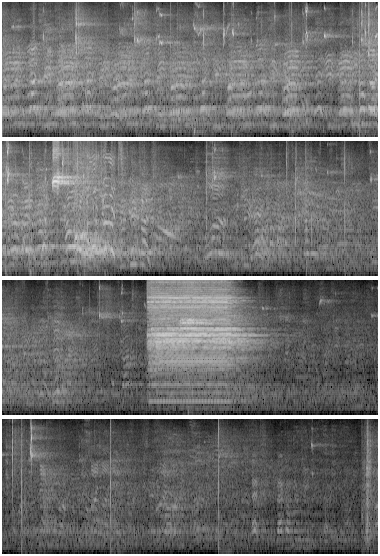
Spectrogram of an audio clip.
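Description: Basketball play in a gymnasium with players shouting and sneakers squeaking on the hardwood, and a sharp whistle blast about eight seconds in. Near the two-thirds mark the scoreboard horn sounds once, a loud steady electronic tone lasting about two seconds. After it the gym is quieter, with a few basketball bounces on the wooden floor.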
